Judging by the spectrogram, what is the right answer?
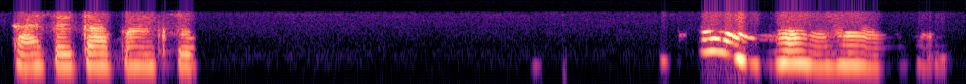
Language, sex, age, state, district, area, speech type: Odia, female, 45-60, Odisha, Sundergarh, rural, conversation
